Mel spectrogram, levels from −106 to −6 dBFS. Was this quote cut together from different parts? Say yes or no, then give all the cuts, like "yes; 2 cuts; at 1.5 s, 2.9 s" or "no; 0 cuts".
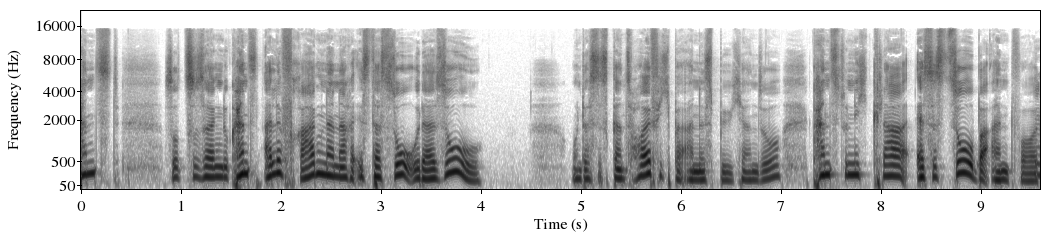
no; 0 cuts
